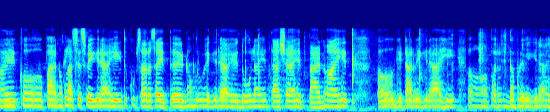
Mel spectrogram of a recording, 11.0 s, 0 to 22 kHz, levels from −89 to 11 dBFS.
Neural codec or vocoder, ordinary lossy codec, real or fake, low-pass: none; none; real; none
